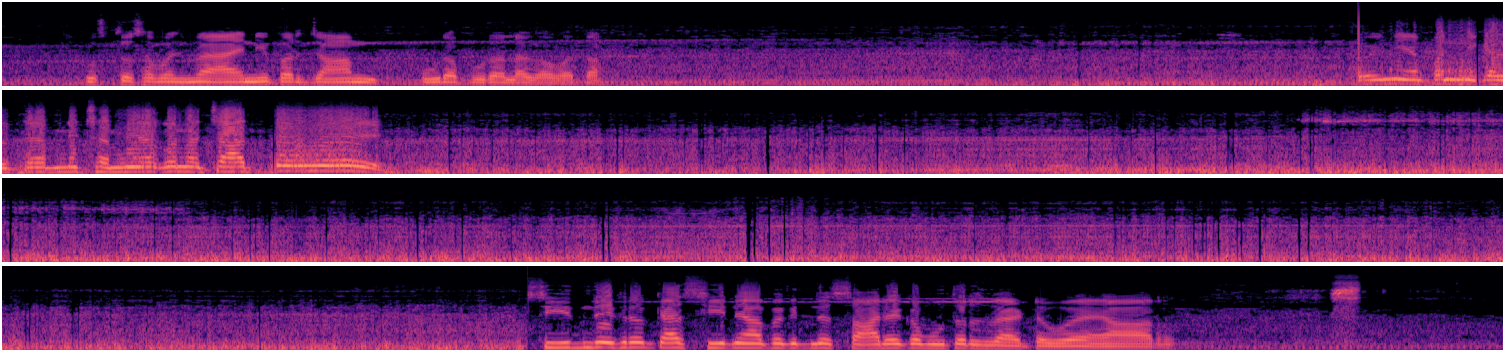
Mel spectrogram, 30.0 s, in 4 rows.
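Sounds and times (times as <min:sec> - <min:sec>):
motorcycle engine running: 0:02.8 - 0:25.1
wind rushing over microphone: 0:03.0 - 0:26.4.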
